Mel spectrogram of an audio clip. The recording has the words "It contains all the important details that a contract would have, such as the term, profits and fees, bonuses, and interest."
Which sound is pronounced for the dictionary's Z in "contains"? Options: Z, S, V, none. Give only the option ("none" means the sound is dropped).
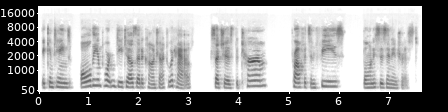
Z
